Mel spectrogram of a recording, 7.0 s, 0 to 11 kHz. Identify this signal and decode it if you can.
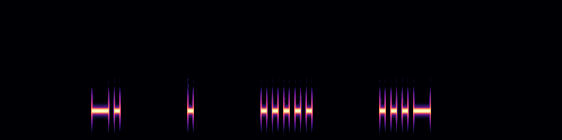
Morse code, heard as a keyed tone, about 17 wpm, spaced as for 8 wpm, 700 Hz. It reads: NE5V
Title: USA Call Signs - 4 Characters - 4x Character Spacing - 17wpm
